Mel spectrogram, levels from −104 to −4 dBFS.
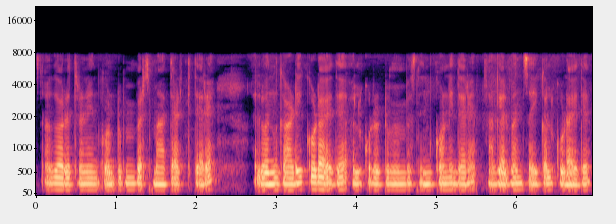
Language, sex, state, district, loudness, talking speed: Kannada, female, Karnataka, Shimoga, -17 LUFS, 175 wpm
